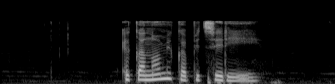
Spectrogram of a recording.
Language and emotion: Russian, neutral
